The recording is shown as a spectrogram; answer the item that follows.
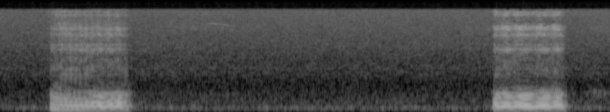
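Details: A sleeping Cavalier King Charles Spaniel snores twice, about four seconds apart. Each snore is a droning, nasal rumble lasting under a second with abrupt edges, with a quiet indoor room between breaths.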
